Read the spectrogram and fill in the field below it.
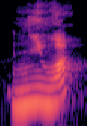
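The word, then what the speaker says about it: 庭: Pourquoi ici ça pouvait pas être niwa?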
